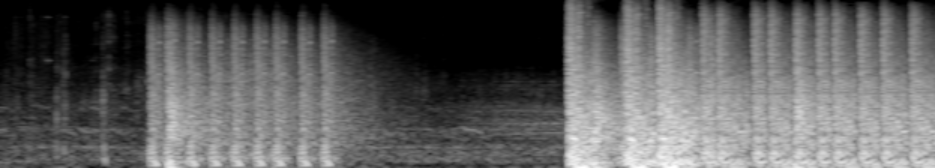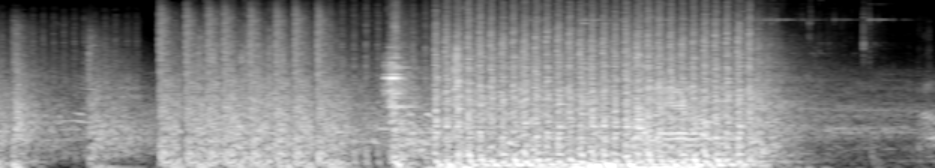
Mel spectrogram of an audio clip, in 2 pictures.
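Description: Rapid bursts of gunfire rattle loudly.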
